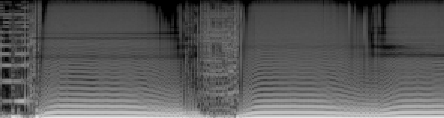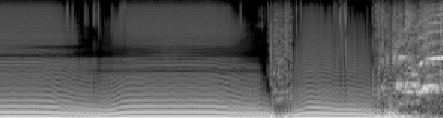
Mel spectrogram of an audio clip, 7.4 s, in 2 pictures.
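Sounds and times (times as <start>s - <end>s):
suction-driven feedback from vibrating device on microphone: 0.0s - 7.2s.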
